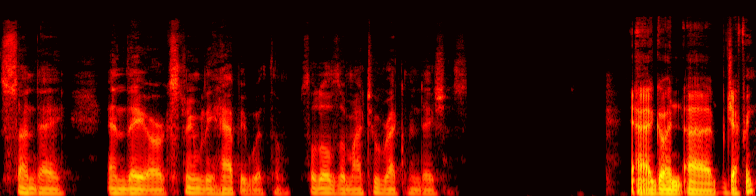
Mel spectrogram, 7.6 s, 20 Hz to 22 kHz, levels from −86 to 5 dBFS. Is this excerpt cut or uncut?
uncut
